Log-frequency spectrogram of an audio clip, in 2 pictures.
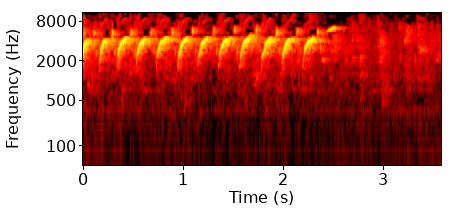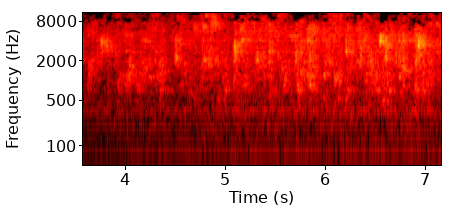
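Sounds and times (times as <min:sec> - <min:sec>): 
Atlantic canary song: 0:00.0 - 0:02.7.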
